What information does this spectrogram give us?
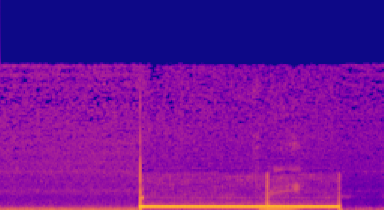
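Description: An outgoing call ringing on a telephone line: one loud, steady, mid-pitched ringback tone lasting about two seconds, starting abruptly after faint background noise and cutting off cleanly.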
